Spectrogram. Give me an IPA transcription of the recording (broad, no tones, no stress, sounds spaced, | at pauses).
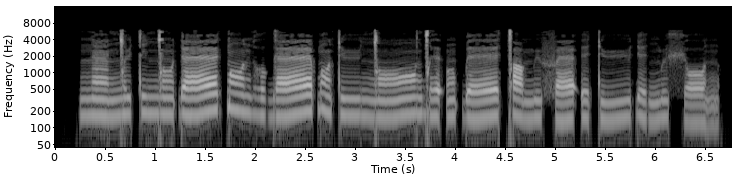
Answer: n æ̃ ŋ͡ǀ y t i ŋ͡ǀ õ ɗ æː k͡p ɔ̃ː n ɦ o ɡ æː ɓ ɔ̃ t yː ŋ͡ǀ ɔ̃ː ɡ͡ǀ ɛ ʔ õ ɓ ɛː ǀ ɑ m y f æ ʔ e t yː ɗ e ŋ͡m ʉ ʃ ɔ n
